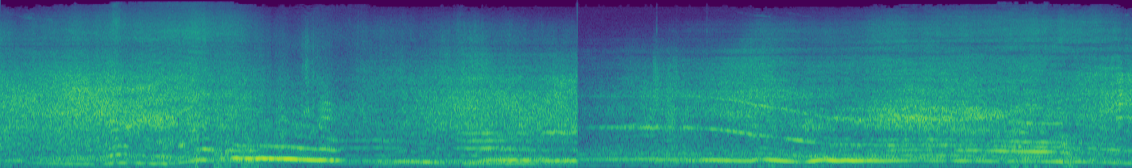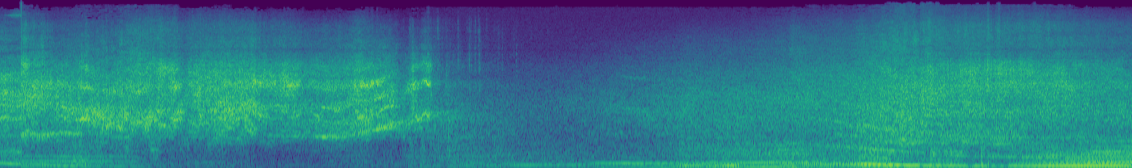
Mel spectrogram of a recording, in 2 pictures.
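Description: Hatchback cars driven hard through corners on a race track, heard from trackside: engines revving up and down and tyres squealing as the cars slide. The sound changes abruptly several times as one car gives way to the next, and a lower, steady engine note builds near the end.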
